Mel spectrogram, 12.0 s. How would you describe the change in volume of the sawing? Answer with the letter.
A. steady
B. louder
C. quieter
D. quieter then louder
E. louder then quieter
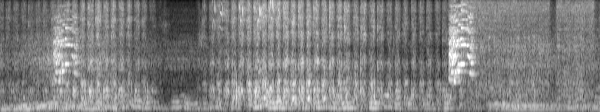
E.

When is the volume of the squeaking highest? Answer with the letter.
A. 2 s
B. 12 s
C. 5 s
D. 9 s
D.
